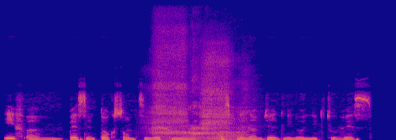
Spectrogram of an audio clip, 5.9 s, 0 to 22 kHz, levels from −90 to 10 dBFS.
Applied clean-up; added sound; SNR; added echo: none; Hiss; 5 dB; none.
